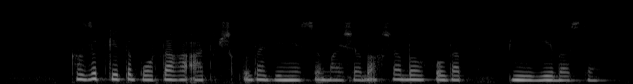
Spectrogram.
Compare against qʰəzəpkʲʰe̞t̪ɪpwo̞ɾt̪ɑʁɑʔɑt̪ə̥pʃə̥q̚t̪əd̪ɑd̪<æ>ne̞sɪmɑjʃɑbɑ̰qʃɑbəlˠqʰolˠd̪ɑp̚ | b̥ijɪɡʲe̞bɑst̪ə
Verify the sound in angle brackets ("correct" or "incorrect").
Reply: incorrect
